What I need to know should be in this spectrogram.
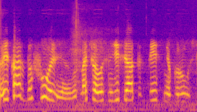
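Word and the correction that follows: Fogli: Э, Рикардо Фольи, ну а почему не вписывается?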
